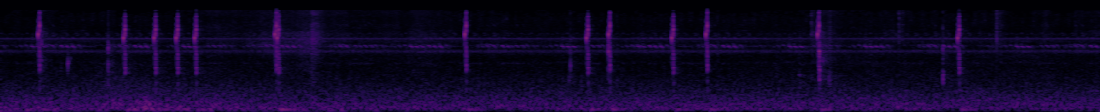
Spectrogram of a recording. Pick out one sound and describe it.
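Soft menu clicks tick as a selection moves up and down.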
